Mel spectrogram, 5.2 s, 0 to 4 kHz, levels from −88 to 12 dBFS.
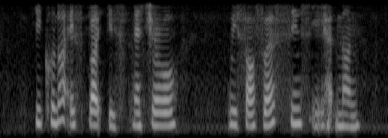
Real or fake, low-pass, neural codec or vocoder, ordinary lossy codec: fake; 3.6 kHz; codec, 16 kHz, 1 kbps, FunCodec, trained on Chinese and English, 50 frames a second; none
